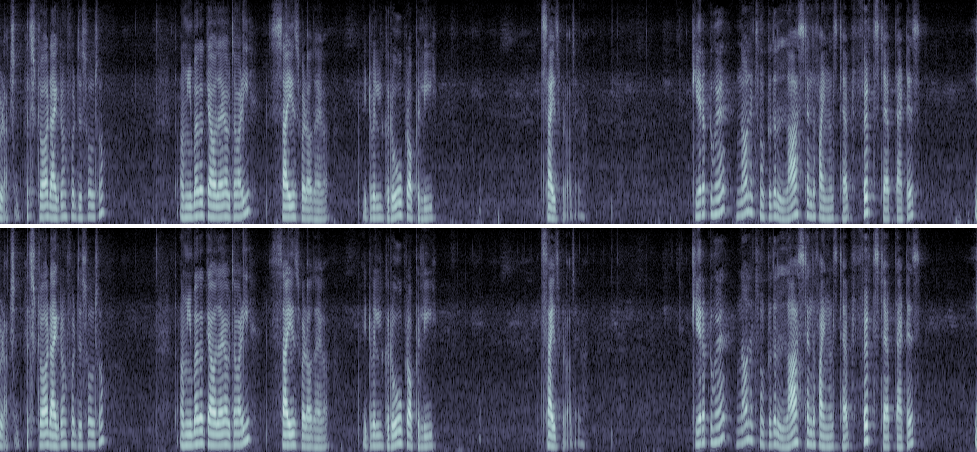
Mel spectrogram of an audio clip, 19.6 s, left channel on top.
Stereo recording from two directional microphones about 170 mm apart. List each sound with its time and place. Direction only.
0.0 s speech: 10° right (ahead or behind)
3.2 s speech: 20° right (ahead or behind)
10.9 s speech: 15° right (ahead or behind)
13.8 s speech: 20° right (ahead or behind)
14.2 s speech: centre (ahead or behind)
14.8 s speech: 10° left (ahead or behind)
15.2 s speech: 5° right (ahead or behind)
19.5 s a sound: 20° right (ahead or behind)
